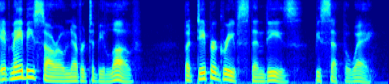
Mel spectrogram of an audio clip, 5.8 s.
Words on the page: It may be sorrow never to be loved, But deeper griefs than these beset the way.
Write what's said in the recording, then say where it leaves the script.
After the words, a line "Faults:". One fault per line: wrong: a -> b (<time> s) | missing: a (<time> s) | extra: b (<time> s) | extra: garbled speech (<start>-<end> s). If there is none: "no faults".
It may be sorrow never to be love, But deeper griefs than these beset the way.
Faults:
wrong: loved -> love (1.6 s)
